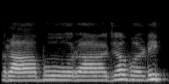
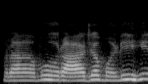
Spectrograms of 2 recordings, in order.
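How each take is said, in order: First: The word ends without any added hi sound. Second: The word ends with an added hi sound. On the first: The speaker calls it right. "असं म्हणतो आपण" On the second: The speaker calls it wrong. "नाही म्हणत"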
